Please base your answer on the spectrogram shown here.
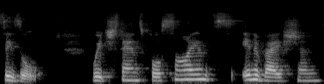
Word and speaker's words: Sisel: a company which was founded in 2006 it's pronounced sizzle which stands for science innovation success energy and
